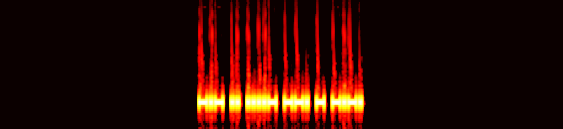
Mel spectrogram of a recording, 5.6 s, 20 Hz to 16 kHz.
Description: Morse code, heard as a keyed tone, about 45 wpm, 700 Hz. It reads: KI4GTC
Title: USA Call Signs - 6 Characters - Repeated 2x - 45wpm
